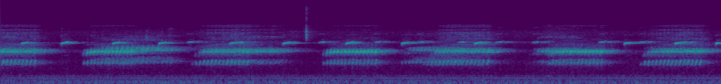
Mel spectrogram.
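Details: Chorus of croaking frogs, males advertising to females: loud, grating pulsed calls repeating close to once a second, voices overlapping in layered bands, one sharp click midway.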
